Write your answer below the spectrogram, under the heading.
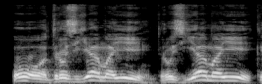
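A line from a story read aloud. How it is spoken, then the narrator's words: Shouting to a crowd. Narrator (Russian): кричал он, обращаясь к народу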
